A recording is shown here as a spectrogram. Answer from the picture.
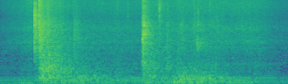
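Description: nature, heavy rain

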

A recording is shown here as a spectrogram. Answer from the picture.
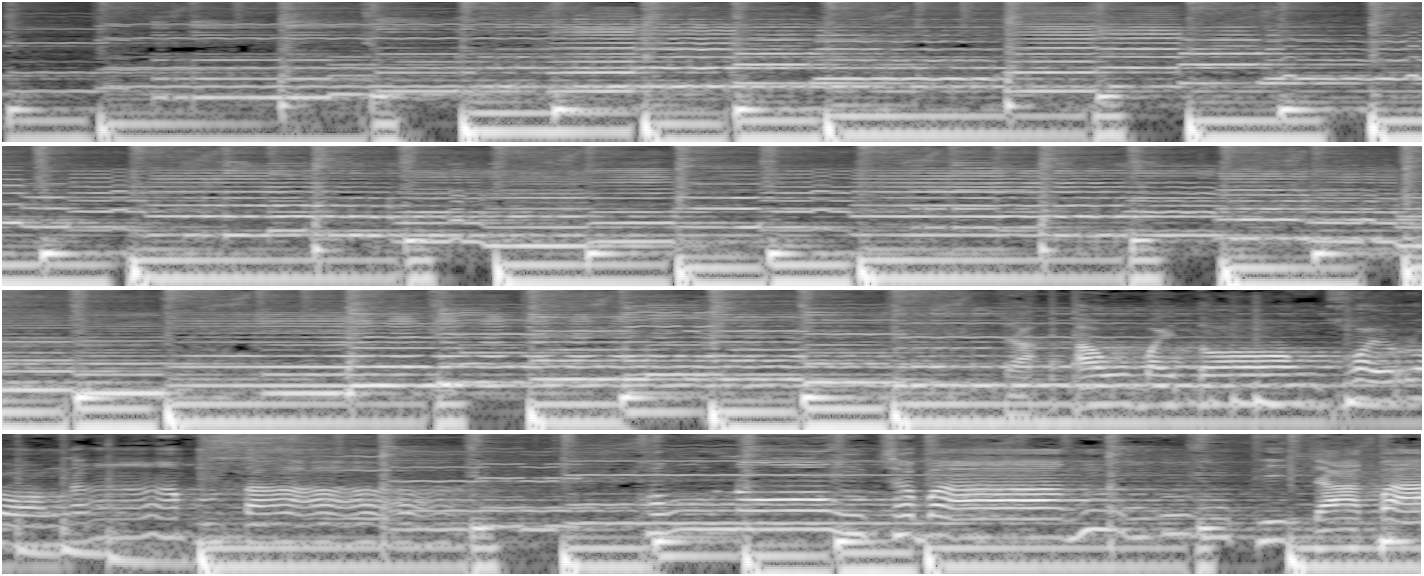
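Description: sound effect, song played on air

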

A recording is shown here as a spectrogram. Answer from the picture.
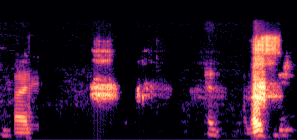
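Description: bird, crows cawing

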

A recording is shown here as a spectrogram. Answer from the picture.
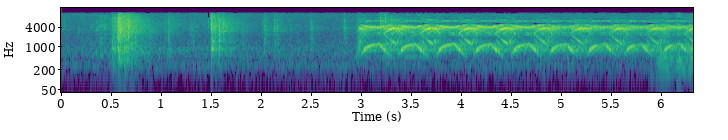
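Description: signal or alarm, police car siren

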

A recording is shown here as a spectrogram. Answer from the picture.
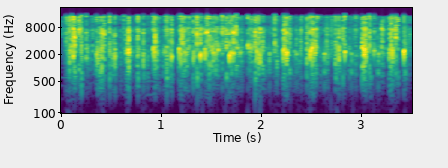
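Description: crowd, audience applause

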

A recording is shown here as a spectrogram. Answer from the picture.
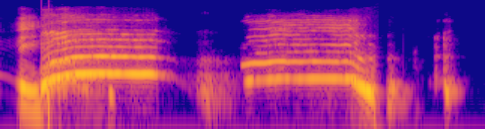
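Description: crowd, audience screaming and shouting

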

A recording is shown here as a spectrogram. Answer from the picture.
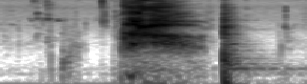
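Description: food or drink, sipping water

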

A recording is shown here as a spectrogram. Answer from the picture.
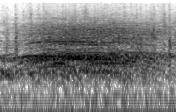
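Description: crowd, audience clapping

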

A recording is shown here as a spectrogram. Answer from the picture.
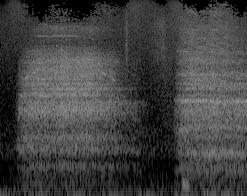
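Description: human body sound, breathing

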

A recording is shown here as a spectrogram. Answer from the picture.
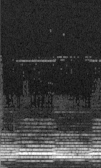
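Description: vehicle, ambulance siren

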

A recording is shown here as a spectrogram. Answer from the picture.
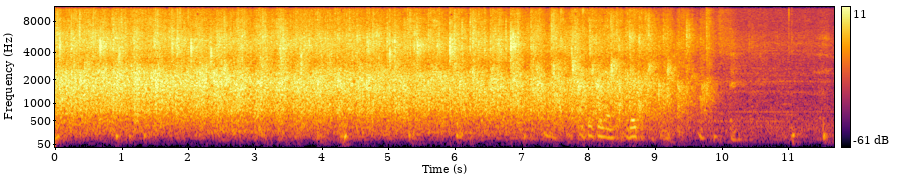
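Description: crowd, loud audience applause

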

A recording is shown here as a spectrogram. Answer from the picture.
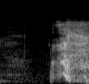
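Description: human body sound, sneeze

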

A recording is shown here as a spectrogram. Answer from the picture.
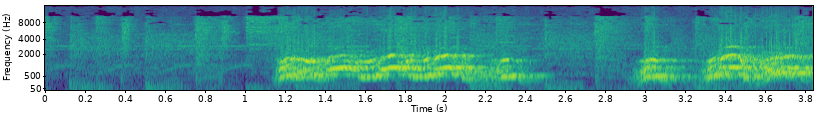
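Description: animal, dog barking and howling

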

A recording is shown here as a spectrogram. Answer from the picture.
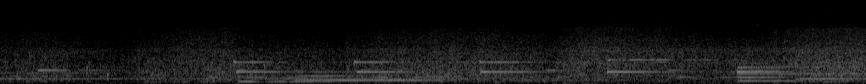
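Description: nature, ocean waves

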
